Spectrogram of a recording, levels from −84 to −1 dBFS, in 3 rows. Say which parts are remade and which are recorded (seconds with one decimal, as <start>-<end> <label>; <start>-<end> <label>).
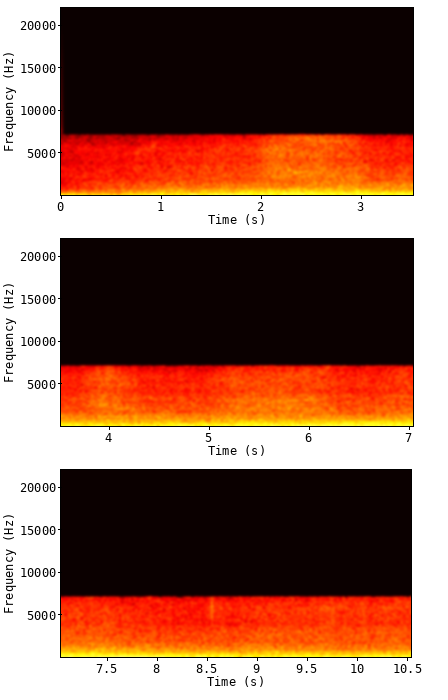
0.0-6.1 remade; 6.1-9.0 recorded; 9.0-10.5 remade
